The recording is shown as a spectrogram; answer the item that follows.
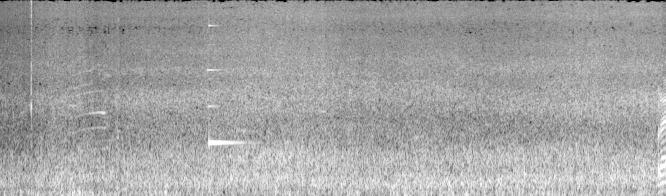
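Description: Surf breaking and washing up a sandy beach, a steady rushing of water. A short, clear single tone sounds about three seconds in.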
